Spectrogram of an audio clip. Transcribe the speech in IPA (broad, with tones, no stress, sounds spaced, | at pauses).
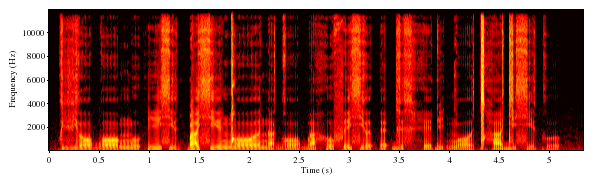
vʲ ɔː˨ b ɔː˨ ŋ͡m o˨ ʔ i˦ sʲ ʊ˨ ɪ̯ k͡p a˦ sʲ ɪː˦ ŋ͡ǃ ɔː˦ ə̯ n a˨ ɡ ɔː˨ b a˨ h o˦ f e˦ sʲ ɔ˦ ə̯ ʔ ɛ˨ ʔ ɡ ɪː˦ x h e˨ ɗ i˦˨ ŋ͡m ɔː˨ ə̯ ǀʰ a˨ dʲ ʊ˦ sʲ ɛ˨ k ʊ˨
